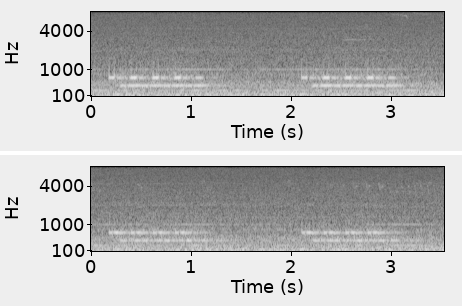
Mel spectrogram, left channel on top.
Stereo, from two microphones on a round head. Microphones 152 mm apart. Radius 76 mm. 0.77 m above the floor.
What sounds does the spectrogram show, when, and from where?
0.2 s a phone ringing: 80° left, 7 m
